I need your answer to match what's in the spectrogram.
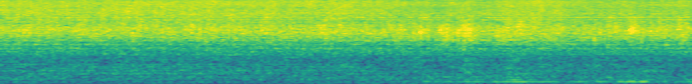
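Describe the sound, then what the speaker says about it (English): Water runs steadily from a kitchen tap over ears of corn being washed in a sink, a constant close hiss with a faint low hum throughout. "can you see me washing corn?"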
